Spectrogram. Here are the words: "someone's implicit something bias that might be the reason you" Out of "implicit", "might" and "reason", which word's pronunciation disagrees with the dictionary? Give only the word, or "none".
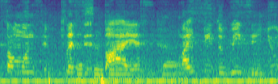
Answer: none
